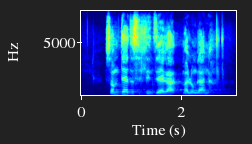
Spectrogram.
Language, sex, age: South Ndebele, male, 21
